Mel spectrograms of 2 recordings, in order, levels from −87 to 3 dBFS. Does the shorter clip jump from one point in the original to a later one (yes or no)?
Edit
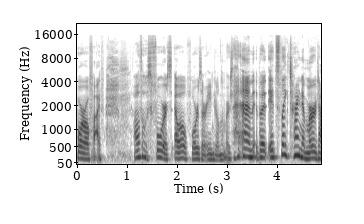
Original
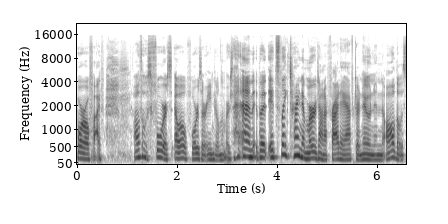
no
